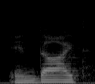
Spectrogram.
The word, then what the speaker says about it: indict: Y curiosamente es muda en algunas pocas palabras, unas menos de 10, como czar, indict, and muscle.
